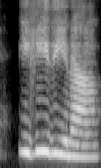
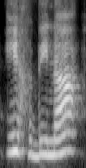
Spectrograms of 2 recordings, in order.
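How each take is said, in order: First: An extra i vowel follows the h. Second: The h has no vowel after it. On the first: The speaker calls it wrong. "लेकिन आप उसको कह दें इही दीना... ये भी गलती होगी" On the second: The speaker calls it right. "अब यहां पर जज्म है, सुकून है"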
